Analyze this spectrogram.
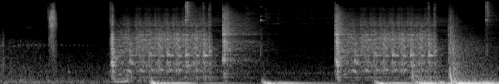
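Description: An old inherited car with something wrong with it and a noisy engine is started with several rough cranking attempts, each ending in a loud burst of engine noise. The engine then runs and revs unevenly, with no talking.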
